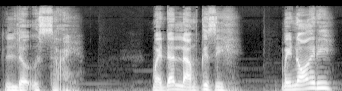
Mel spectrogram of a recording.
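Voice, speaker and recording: A man voicing a furious, scheming old village landlord who shouts and rages at his son. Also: sits low, big pitch swings, a little fast, faint music behind. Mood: enraged. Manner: shouting and raging.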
